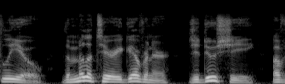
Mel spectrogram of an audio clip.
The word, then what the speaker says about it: 镠: Soon after Zhu Wen took the throne, Qianlu, pronounced Liu, the military governor, Jidushi,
